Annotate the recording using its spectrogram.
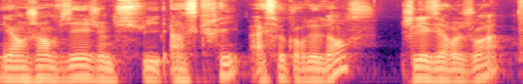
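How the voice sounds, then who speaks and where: Recorded very cleanly against a silent background, a man speaks in a plain, everyday voice at fairly low pitch and a fairly slow pace. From Paris suburbs and Oise, France, Algerian family. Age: 50s. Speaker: dancer. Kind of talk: personal testimony.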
